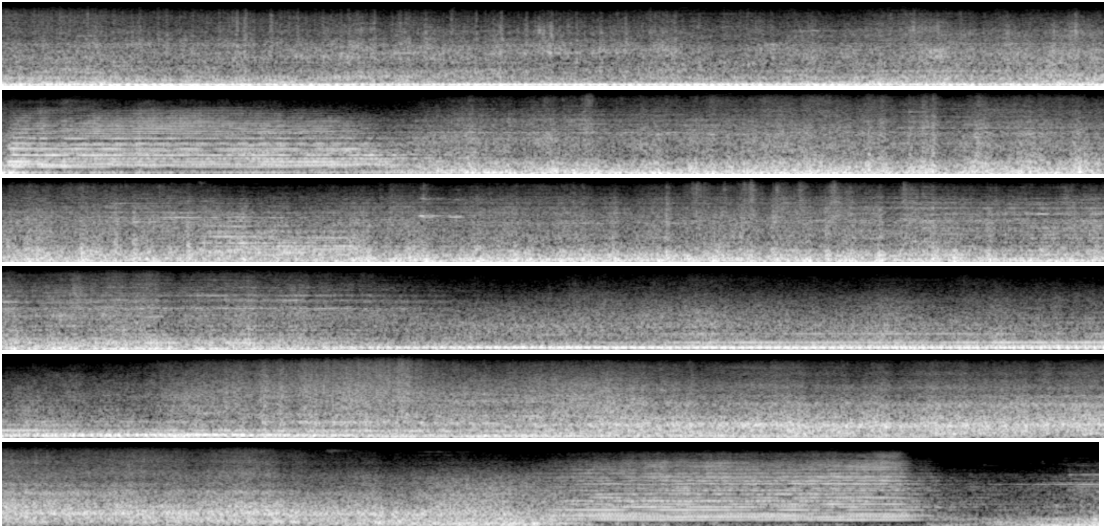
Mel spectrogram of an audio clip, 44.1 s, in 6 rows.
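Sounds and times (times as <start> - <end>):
freight train wheels clacking: 0.0 - 8.6, 10.1 - 25.8
commuter train low drone: 0.0 - 44.0.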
